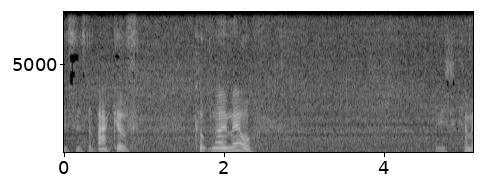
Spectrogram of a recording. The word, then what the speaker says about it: Cogenhoe: That's how you spell it, C-O-G-E-N-H-O-E. It's pronounced Cogenhoe around these parts.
